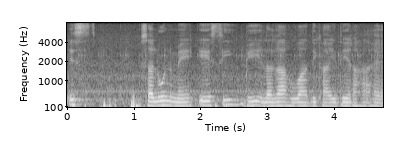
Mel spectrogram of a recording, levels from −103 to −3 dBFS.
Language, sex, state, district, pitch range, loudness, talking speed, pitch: Hindi, male, Manipur, Imphal West, 130-150 Hz, -19 LUFS, 140 wpm, 130 Hz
